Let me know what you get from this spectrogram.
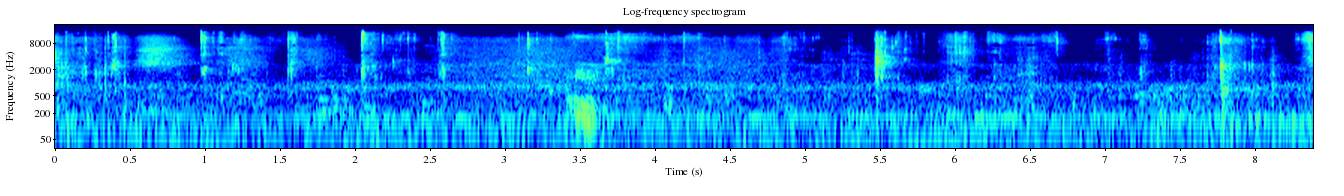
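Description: Faint close-up chewing of battered green bean fries, with a few sharp crunches or mouth clicks and a short low vocal sound about three and a half seconds in.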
